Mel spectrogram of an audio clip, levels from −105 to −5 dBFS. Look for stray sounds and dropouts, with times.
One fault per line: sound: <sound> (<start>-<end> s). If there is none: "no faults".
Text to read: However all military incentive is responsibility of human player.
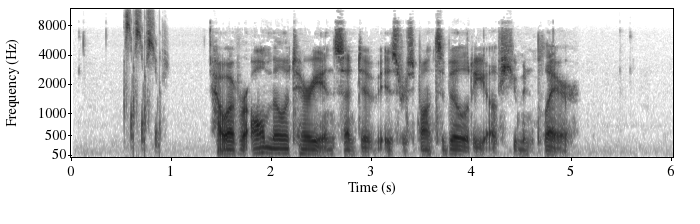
sound: chirp (0.5-1.0 s)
